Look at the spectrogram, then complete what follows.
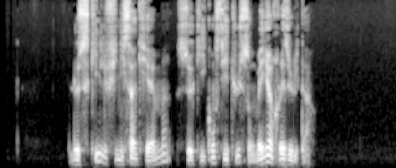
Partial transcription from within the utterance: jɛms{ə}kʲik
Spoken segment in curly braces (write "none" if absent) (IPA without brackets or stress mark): ə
